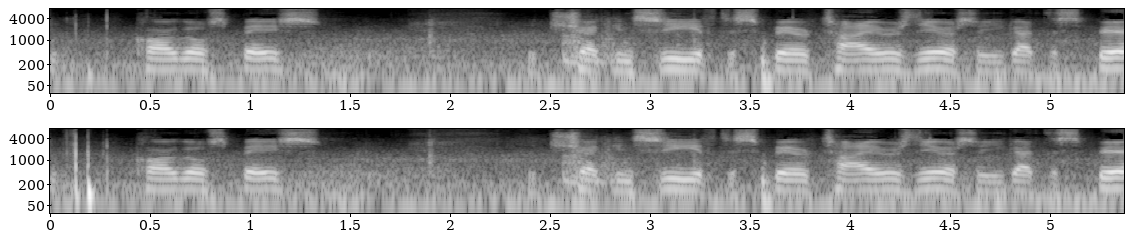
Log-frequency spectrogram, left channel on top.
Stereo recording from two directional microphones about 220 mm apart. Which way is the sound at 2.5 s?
25° left (ahead or behind).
